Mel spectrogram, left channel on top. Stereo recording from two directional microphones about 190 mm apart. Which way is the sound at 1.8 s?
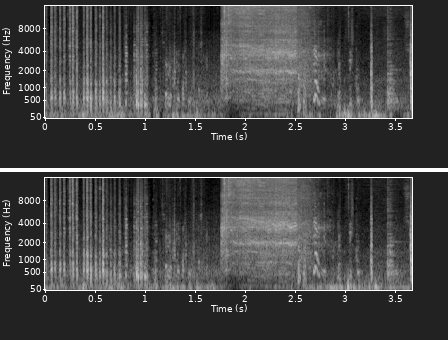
25° right (ahead or behind).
